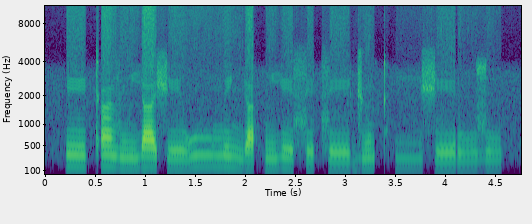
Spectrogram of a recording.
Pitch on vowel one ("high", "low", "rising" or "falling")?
high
